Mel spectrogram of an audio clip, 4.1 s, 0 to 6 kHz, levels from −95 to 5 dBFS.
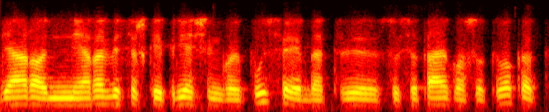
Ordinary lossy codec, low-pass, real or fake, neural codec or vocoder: Opus, 16 kbps; 5.4 kHz; real; none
